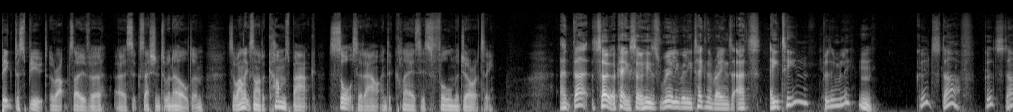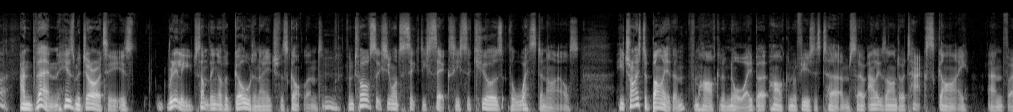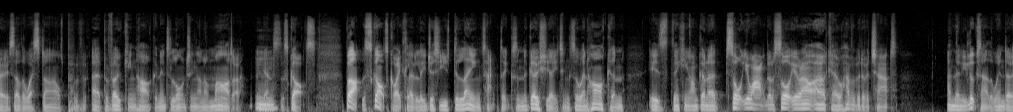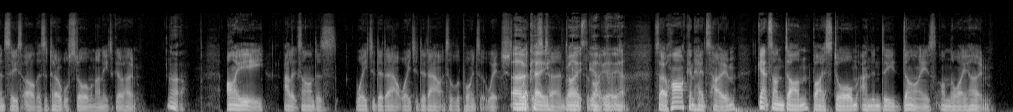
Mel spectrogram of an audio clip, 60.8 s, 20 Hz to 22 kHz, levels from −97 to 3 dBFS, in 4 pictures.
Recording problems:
none

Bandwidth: 14.5 kHz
